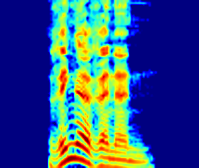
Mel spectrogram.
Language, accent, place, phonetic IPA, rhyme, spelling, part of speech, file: German, Germany, Berlin, [ˈʁɪŋəʁɪnən], -ɪŋəʁɪnən, Ringerinnen, noun, De-Ringerinnen.ogg
- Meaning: plural of Ringerin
